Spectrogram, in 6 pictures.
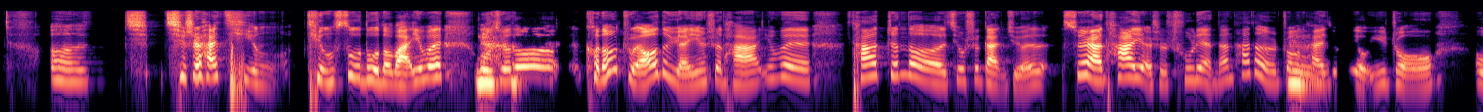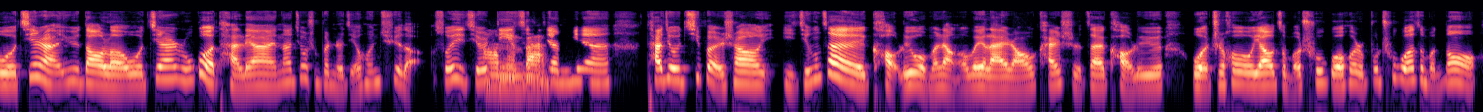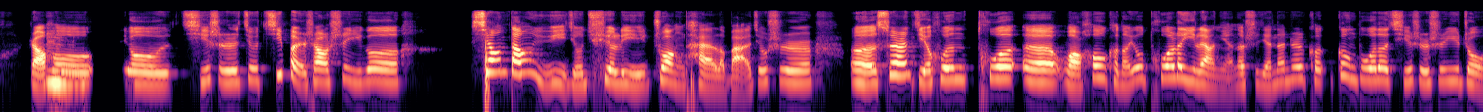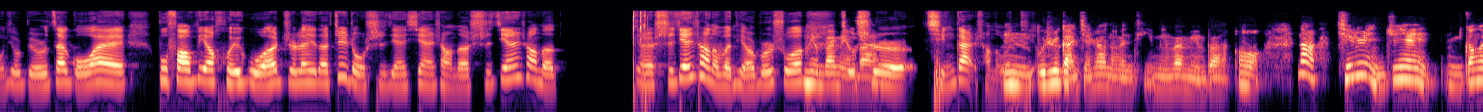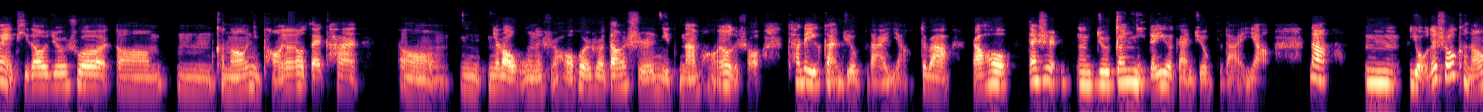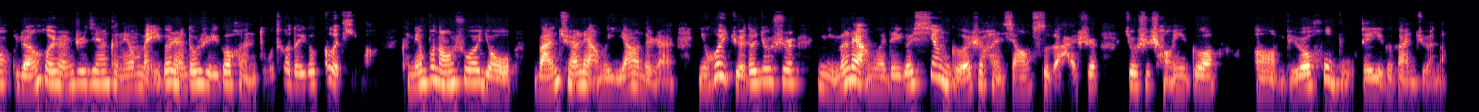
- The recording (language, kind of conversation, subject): Chinese, podcast, 你能讲讲你第一次遇见未来伴侣的故事吗？
- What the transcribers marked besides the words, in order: other background noise; chuckle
